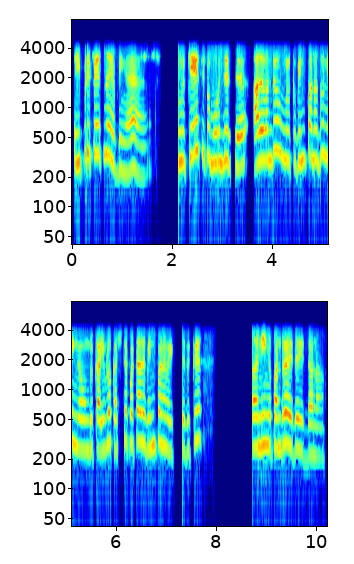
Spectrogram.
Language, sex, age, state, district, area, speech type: Tamil, female, 18-30, Tamil Nadu, Nilgiris, urban, conversation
